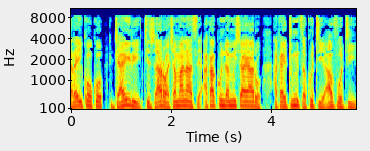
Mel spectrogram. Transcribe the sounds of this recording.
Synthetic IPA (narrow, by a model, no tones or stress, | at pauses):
aiko̞ːkod͡ʒaiɾit͡ʃiʐarwat͡ʃamanaseʔakakundamiʃajaːɾo̞akaitumid͡zakutiɦavoːti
